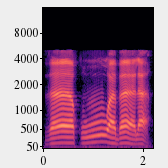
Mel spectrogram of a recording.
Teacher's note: ذاقوا وبال، وهنا لا يوجد إدغام، الواو الأولى من جوف الحلق والواو الثانية من الشفتين، فهنا ليس هناك تماثل بين الواوين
